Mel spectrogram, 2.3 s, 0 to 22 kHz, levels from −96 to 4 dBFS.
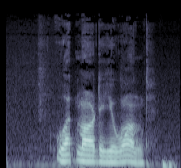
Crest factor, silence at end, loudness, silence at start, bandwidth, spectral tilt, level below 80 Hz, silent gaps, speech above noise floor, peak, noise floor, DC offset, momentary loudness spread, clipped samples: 20 dB; 0.1 s; -20 LUFS; 0.7 s; 14 kHz; -8.5 dB/octave; -40 dBFS; none; 29 dB; -2 dBFS; -48 dBFS; under 0.1%; 12 LU; under 0.1%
